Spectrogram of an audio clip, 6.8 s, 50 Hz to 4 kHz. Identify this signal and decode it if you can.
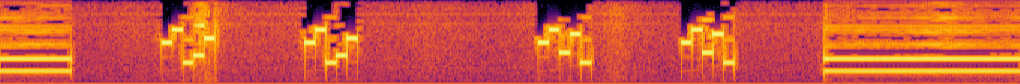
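Five-tone selective call (ZVEI), heard as quick runs of five tones, tones of about 70 ms. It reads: 88149 88149 88501 88501
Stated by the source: ZVEI five-tone selective call received on an SDR, from the Feuerwehr Orlamünde fire brigade audio server.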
